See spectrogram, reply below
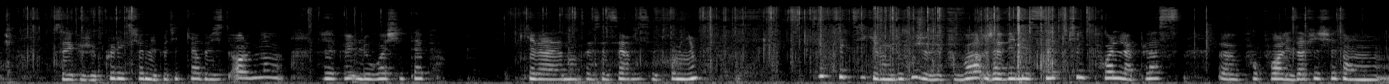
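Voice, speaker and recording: A young woman vlogging in a casual, chatty way, her voice sitting a little high and sounding soft and mellow. She talks excitedly, with lots of little fillers and restarts as she goes. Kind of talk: casual vlog chat.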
